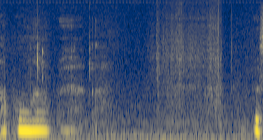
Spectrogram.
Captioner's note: scratching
